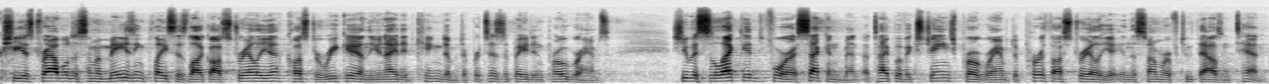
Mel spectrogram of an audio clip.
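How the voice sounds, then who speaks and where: Male presenter, formal scripted introduction, middle pitch, reverberant hall. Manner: steady, scripted listing of achievements. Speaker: awards presenter. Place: large hall at an awards event.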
